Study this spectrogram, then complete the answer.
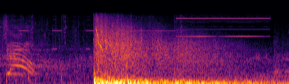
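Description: A blast goes off with a loud bang and a long rumble.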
